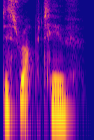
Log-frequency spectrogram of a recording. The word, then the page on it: disruptive: British English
